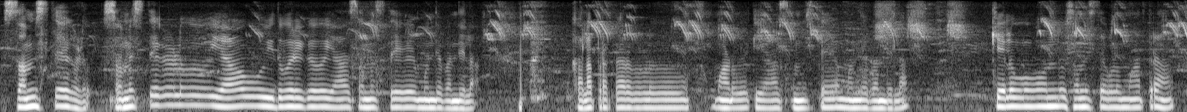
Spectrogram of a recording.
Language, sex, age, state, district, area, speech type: Kannada, female, 45-60, Karnataka, Vijayanagara, rural, spontaneous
